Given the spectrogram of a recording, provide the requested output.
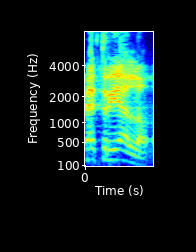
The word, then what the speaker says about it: Petriello: How do you say it? Petriolo. He's Italian. Petriello. I just wanted to point out, Petriello.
